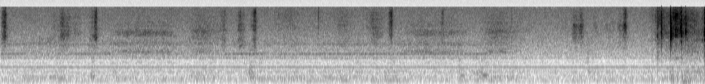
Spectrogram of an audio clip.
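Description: A brush taps and scratches softly on paper.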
